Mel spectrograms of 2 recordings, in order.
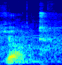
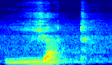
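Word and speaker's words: Jot: we will never pronounce it as i we pronounce it as e so let's practice the next we have is yacht now always always sounds as yeah and sound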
